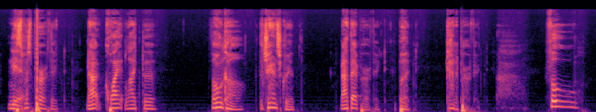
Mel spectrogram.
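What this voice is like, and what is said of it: Imitates another person's voice. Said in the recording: “your Trump impression”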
